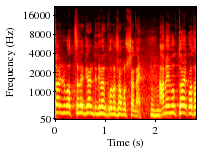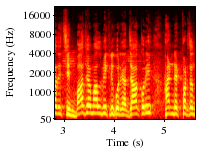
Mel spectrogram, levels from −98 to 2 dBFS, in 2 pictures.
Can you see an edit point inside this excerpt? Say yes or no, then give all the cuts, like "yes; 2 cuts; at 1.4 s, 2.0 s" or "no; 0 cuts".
no; 0 cuts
